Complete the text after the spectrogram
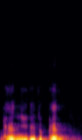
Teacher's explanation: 시옷이 디귿으로 바뀐 음절의 끝수의 위치. 그다음에 머리에 있는 미음 때문에 디귿이 니은으로 바뀌어. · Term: 비음화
